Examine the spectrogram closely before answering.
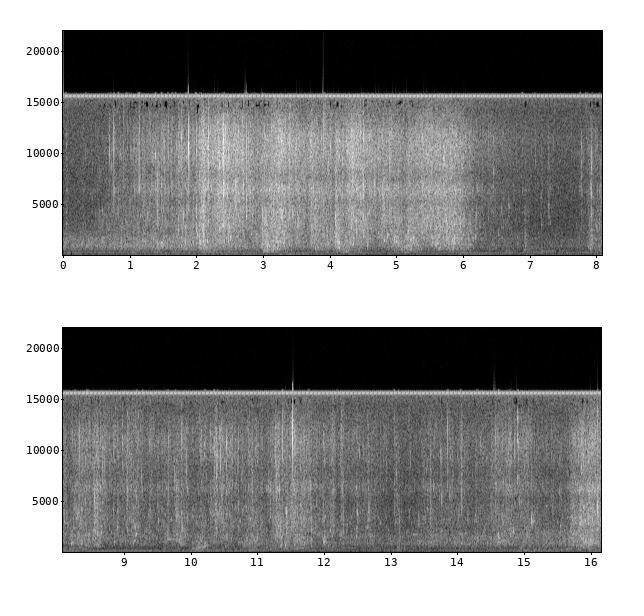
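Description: Water splashes as a man swims.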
